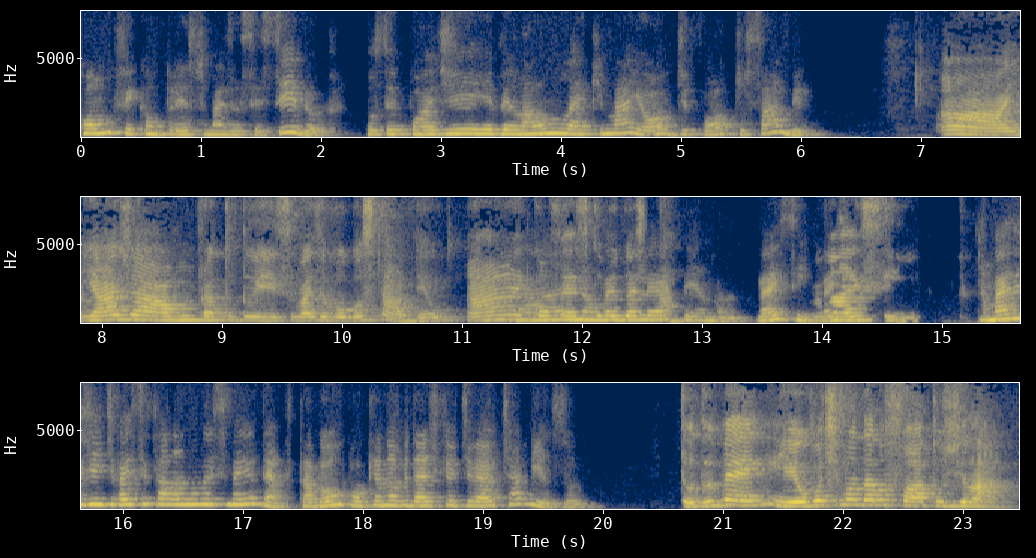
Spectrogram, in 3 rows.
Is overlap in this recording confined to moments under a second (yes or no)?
no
